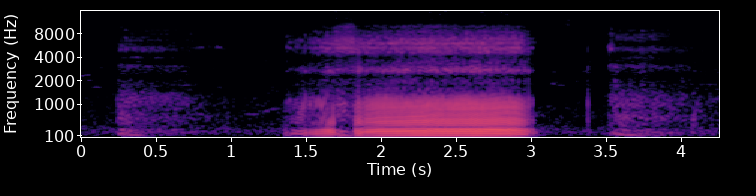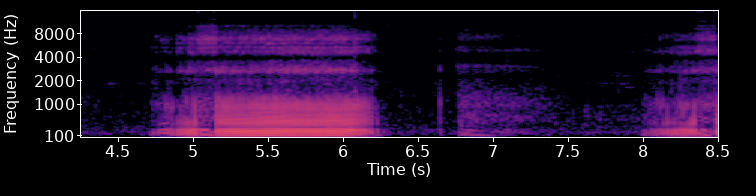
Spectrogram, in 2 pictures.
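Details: Sleeping puppy snoring loudly indoors: long rasping, rumbling in-breaths lasting over a second each, about every three and a half seconds, with quieter breathy exhales between.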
